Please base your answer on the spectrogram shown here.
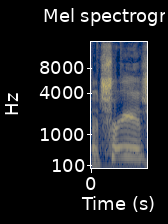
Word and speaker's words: Atreus: to go with treyas atreus rhymes with Petraeus cause his ass and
